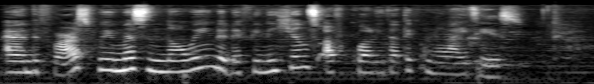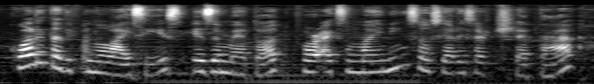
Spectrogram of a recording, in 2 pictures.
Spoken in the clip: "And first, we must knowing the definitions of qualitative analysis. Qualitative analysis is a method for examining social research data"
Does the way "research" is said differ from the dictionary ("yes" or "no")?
no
